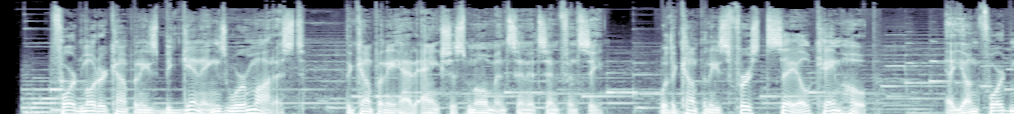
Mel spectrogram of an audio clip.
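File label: narration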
